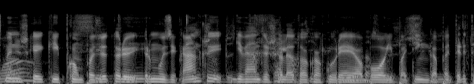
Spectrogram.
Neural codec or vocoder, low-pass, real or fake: none; 10.8 kHz; real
